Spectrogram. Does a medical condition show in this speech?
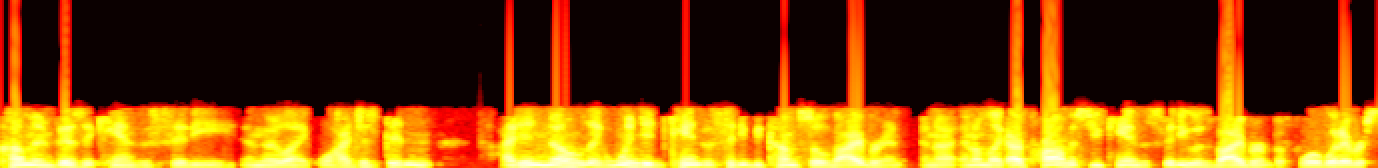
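No.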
